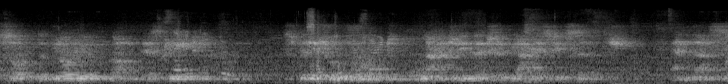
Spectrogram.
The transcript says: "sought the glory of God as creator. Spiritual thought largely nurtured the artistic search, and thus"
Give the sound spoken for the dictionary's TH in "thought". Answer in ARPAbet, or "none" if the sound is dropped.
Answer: F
